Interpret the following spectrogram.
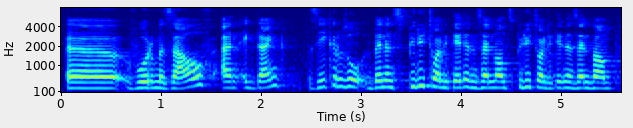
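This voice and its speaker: A woman's voice: mid-range voice, a little fast. A woman with a Flemish accent hosting a podcast in casual chat, chatty and slipping English phrases into her talk. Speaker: podcast host.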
